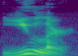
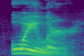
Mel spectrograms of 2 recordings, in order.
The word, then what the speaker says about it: Euler: actually a mathematicians name and it is not pronounced ulor it is pronounced Euler kind of the best way to write that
